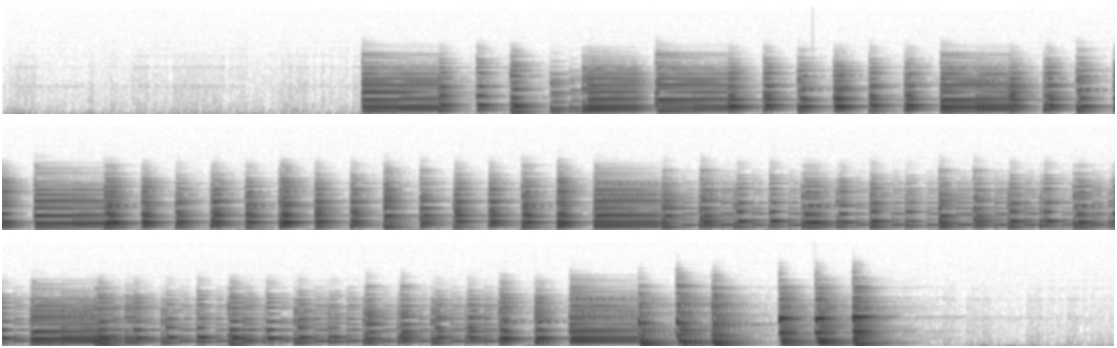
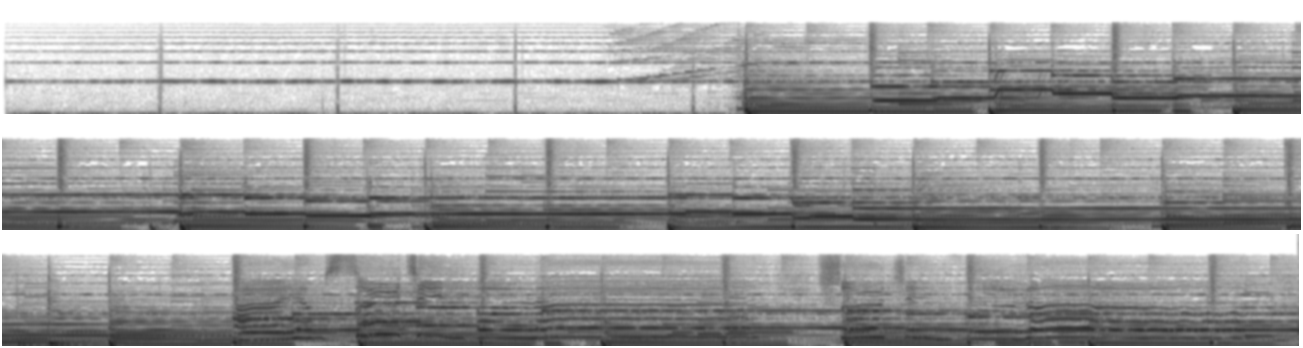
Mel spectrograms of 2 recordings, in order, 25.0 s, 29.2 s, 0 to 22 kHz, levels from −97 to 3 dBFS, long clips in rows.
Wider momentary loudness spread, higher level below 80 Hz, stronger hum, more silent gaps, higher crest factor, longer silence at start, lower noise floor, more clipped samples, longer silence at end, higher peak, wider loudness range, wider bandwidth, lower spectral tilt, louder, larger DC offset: second, 7 LU vs 20 LU; second, -58 dBFS vs -30 dBFS; neither; neither; about the same, 20 dB vs 18 dB; first, 2.7 s vs 0.25 s; first, -65 dBFS vs -43 dBFS; neither; first, 1.55 s vs 0 s; second, -8 dBFS vs 0 dBFS; second, 4 LU vs 9 LU; second, 6.6 kHz vs 10.5 kHz; first, -9 dB/octave vs -6.5 dB/octave; second, -29 LUFS vs -17 LUFS; neither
